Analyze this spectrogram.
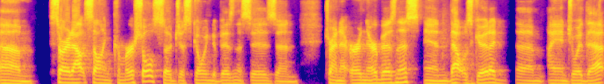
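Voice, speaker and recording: A man talks at a moderate pace in a fairly low pitch, a normal speaking voice with ordinary pitch variation. The background is quiet. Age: 30s. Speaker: podcast co-host. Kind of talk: casual chat.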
